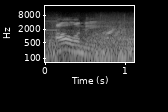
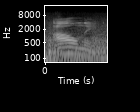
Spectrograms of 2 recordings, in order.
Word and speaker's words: Olney: old stomping grounds yeah some say colony follow me if you're a native Philadelphia's a lot of I guess the real pronounced ER is Olney the men of Killarney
